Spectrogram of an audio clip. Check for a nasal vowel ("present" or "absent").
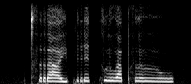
absent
